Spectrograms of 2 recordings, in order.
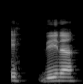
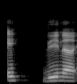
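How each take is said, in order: Both takes have the same delivery.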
